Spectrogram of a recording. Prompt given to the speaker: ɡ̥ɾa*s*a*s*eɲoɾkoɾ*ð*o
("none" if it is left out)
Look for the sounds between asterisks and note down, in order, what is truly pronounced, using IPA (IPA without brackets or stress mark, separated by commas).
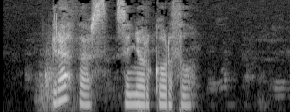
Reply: θ, sː, θ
